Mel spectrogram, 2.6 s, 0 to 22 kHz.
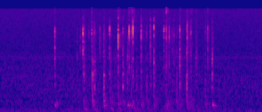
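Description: Fingertips and long nails type on a MacBook Pro laptop keyboard with plastic keycaps in an aluminum body, giving a quick run of bright, crisp clicky taps that start about half a second in. The short taps cluster between about 0.8 and 1.9 seconds and end with a last tap near 2.1 seconds, leaving only a quiet background hiss.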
